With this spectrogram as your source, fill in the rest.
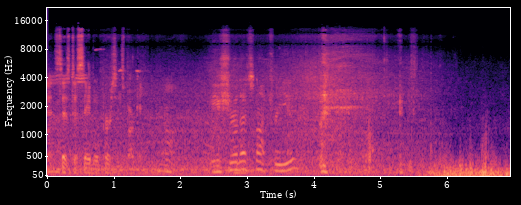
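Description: A car engine hums from inside the cab.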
